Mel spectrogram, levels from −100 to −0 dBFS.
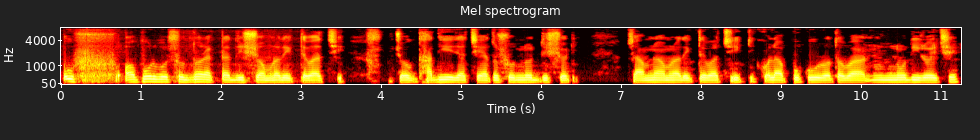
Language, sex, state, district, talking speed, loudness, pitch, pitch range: Bengali, male, West Bengal, Jalpaiguri, 135 wpm, -13 LUFS, 115 Hz, 115-120 Hz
